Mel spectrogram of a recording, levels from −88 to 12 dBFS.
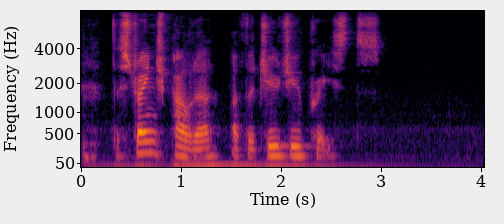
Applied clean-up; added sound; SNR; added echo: none; none; none; none.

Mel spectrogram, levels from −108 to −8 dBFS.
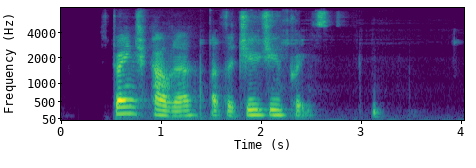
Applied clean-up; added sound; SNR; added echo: neural mask model DeepFilterNet 3.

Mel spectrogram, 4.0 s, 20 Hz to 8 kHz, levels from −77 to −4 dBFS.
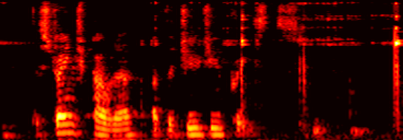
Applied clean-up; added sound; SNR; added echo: classical method WPE with log-MMSE.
